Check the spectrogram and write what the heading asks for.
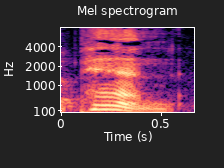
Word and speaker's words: phen: Well, this is called a pen, and it's spelled P-H-E-N.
